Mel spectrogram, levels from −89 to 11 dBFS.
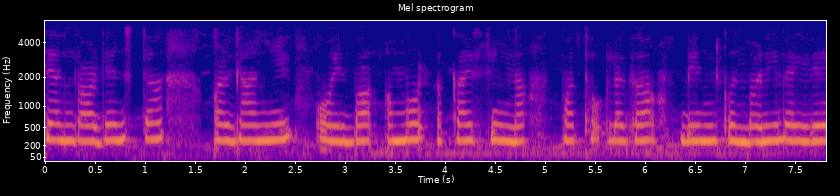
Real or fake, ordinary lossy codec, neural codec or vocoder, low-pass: fake; none; codec, 16 kHz in and 24 kHz out, 1.1 kbps, FireRedTTS-2 codec; 5.4 kHz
